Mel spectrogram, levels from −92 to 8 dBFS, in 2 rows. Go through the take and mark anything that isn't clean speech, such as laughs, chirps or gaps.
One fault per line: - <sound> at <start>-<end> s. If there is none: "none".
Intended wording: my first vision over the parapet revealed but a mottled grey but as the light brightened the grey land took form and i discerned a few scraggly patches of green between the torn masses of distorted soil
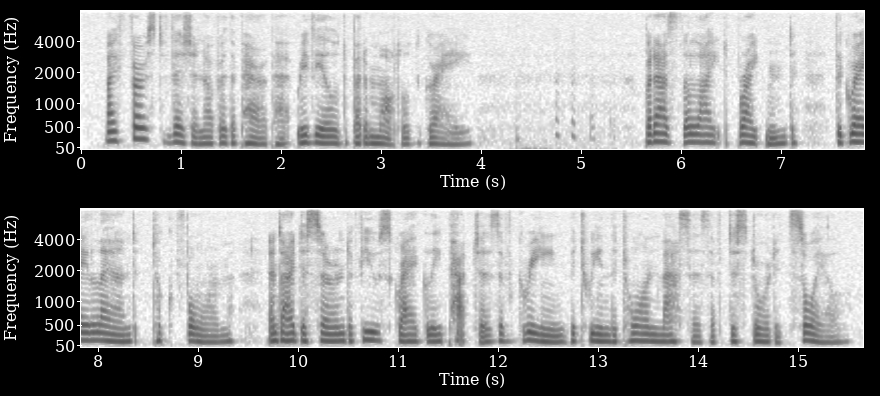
- laugh at 4.3-5.4 s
